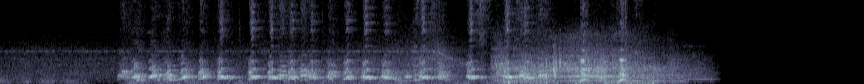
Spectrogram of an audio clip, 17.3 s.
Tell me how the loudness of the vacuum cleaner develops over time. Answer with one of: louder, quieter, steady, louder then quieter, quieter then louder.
louder.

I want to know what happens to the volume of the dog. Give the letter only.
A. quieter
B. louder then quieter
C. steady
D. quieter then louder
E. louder
C.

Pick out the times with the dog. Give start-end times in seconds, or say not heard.
2.4-13.1.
